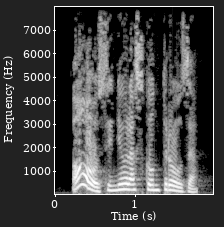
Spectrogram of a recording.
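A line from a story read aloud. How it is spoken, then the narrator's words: Shouted. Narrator (Italian): gridò John Reed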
